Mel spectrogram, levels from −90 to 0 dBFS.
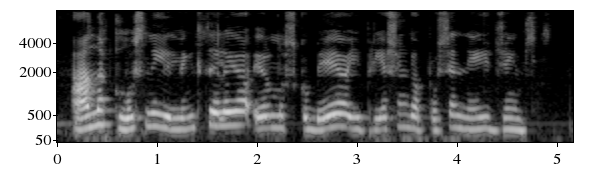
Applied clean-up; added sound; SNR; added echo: none; none; none; none.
